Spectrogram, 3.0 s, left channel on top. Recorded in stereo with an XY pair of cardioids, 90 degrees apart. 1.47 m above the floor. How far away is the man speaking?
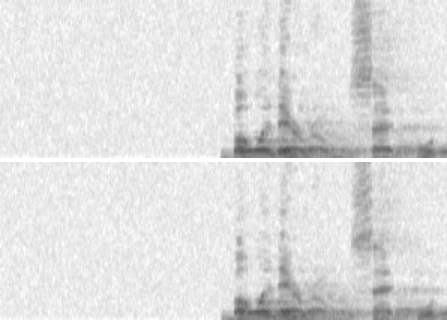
About 3.5 m.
